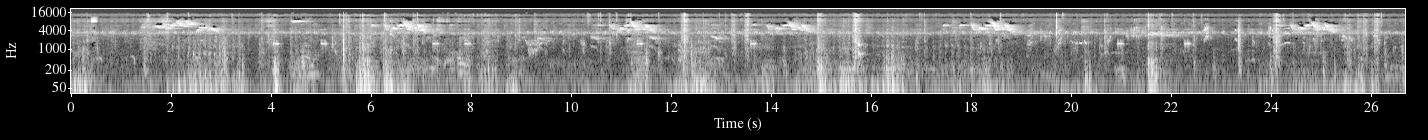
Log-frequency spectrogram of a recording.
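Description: Small birds chirping in short, high, falling bursts every few seconds over a steady faint high hum, with scattered soft knocks and rustles from birds feeding on a gravel wall.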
